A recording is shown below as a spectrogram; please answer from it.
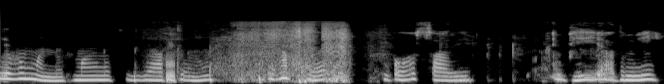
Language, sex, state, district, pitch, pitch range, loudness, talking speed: Hindi, female, Bihar, Supaul, 200 Hz, 195-225 Hz, -18 LUFS, 125 wpm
